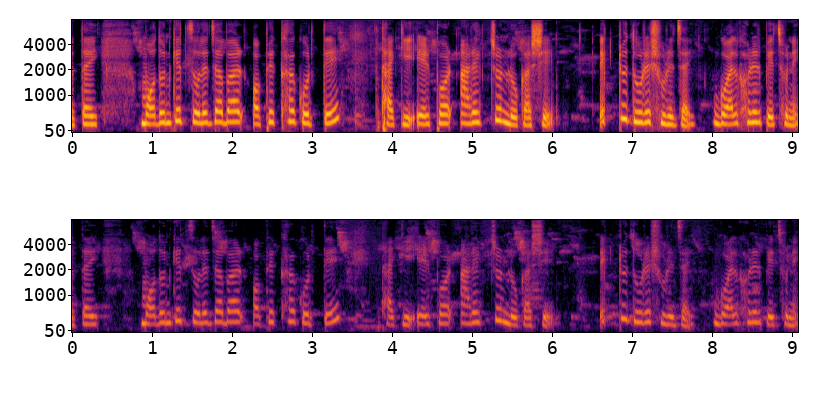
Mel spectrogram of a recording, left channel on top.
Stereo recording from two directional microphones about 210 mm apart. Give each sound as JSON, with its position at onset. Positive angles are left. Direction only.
{"t": 0.0, "sound": "a woman's voice", "side_deg": 45}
